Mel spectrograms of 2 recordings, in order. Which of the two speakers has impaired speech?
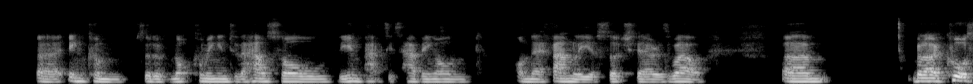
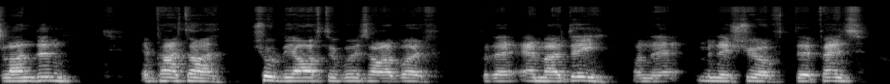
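The second: motor neurone disease; diagnosed 2.5 years ago, onset 3.5 years ago; slow, slurred speech, early sign.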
